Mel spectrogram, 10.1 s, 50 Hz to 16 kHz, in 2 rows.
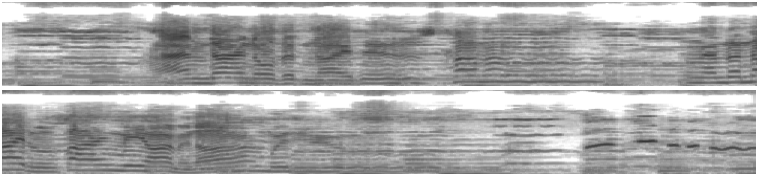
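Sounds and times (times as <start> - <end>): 
person whistling a melody: 0.2 - 10.0
speech: 1.0 - 4.0, 4.6 - 8.0.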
